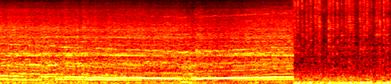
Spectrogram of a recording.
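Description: Late model race cars roar around a track, one loud engine droning steadily with rising and falling pitch as it revs, then a sudden shift to a rougher, noisier passing sound near the end.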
